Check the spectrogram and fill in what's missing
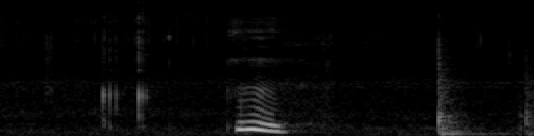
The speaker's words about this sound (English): Let me get a little sip of coffee in here again.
